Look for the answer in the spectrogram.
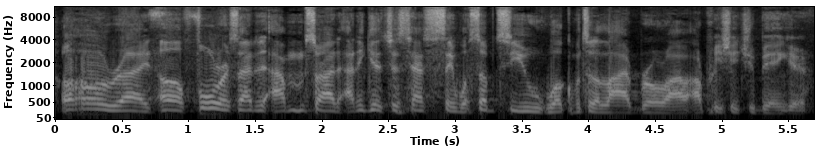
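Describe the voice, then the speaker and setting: Male host, mid pitch, easygoing slangy moderator. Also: fairly even intonation, quick pace, fairly bright tone. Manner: laid-back, slangy, easygoing. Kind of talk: live debate stream hosting.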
